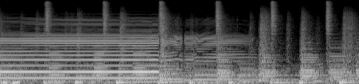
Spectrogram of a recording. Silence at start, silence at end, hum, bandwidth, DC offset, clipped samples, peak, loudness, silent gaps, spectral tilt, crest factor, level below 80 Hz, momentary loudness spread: 0 s; 0 s; none; over 20 kHz; under 0.1%; under 0.1%; -2 dBFS; -16 LUFS; none; -5 dB/octave; 14 dB; -28 dBFS; 8 LU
